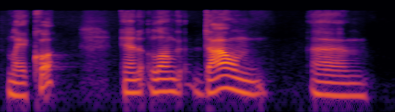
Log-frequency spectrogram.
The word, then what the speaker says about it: mleko: Then you have Then you have long climbing accent, which is mleko, and long down um, accent, which is majka.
